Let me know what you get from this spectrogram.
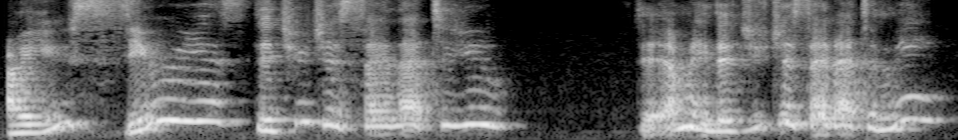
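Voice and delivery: mock outrage at her own words; incredulous self-scolding. Scolding herself in disbelief at what she said. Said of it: "I've been saying to myself".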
